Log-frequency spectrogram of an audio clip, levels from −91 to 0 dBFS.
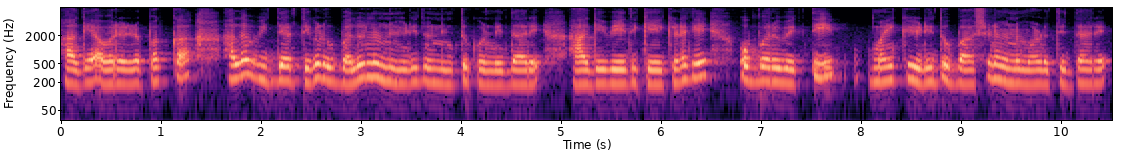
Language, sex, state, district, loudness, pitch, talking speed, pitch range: Kannada, female, Karnataka, Mysore, -19 LUFS, 200 Hz, 110 wpm, 185-230 Hz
